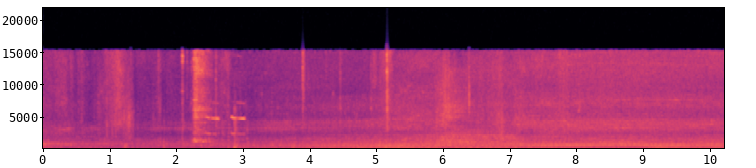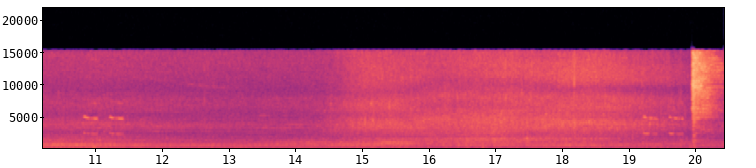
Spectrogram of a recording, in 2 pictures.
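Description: Tipper lorry's diesel engine revving up a few seconds in and held at raised revs to drive the hydraulic tipping gear, then dropping back to a lower idle near the end.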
